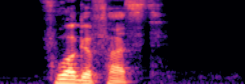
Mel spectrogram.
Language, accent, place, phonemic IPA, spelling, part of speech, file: German, Germany, Berlin, /ˈfoːɐ̯ɡəˌfast/, vorgefasst, adjective, De-vorgefasst.ogg
- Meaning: preconceived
